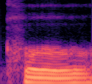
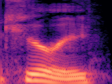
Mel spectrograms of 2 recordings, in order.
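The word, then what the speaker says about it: Kure: at a beach called kiri beach it's k-u-r-e i know it sounds like kerr or whatever but it's pronounced curie by all the locals i think it's a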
